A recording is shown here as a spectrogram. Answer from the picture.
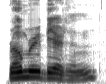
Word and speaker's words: Romare Bearden: In this episode, I speak with art historian Mary Schmidt Campbell about the artist Rory Barden. Romy Barden, and yes, that is how his name is pronounced, was born in 1911 and died in 1988.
